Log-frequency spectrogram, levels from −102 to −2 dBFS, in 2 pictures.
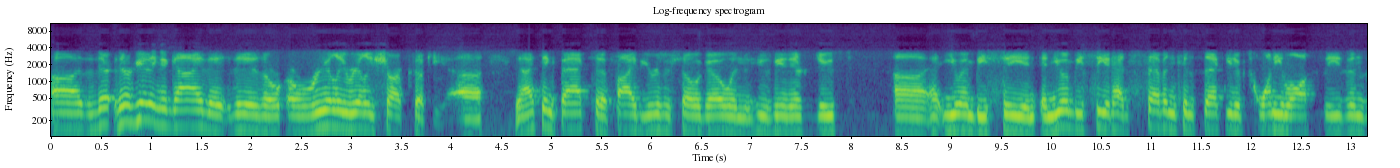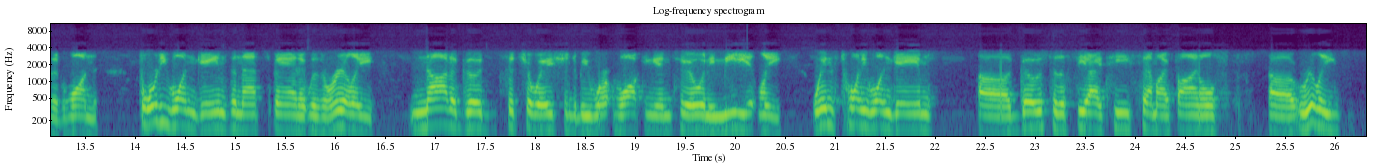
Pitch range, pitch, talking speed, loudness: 125-140 Hz, 130 Hz, 175 wpm, -23 LUFS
